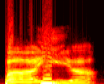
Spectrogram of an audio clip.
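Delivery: "bahía" very slow, vowels held; drawn-out example word. Shown as a demonstration. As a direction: sound out "bahía" slowly, lingering on each vowel. Teacher sounds out example word.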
